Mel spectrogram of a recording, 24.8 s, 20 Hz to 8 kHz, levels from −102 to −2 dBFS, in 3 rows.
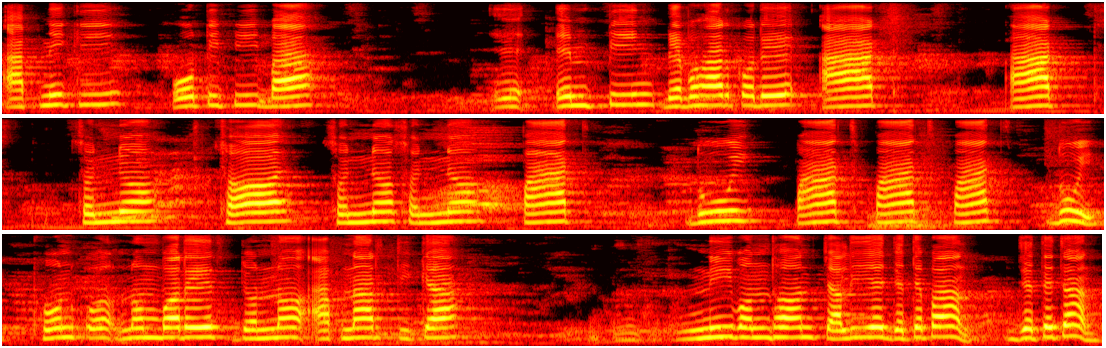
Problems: continuous background conversations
